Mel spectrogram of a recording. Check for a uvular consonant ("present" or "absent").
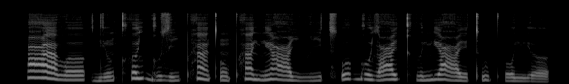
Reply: absent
